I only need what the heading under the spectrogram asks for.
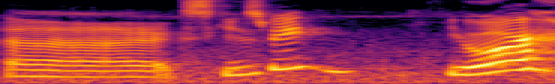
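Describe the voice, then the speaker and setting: A woman's voice: mid-range voice, big pitch swings, unhurried, noisy background. A woman voicing an earnest young male rookie lawyer in a video game, hesitant and self-questioning. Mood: flustered.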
